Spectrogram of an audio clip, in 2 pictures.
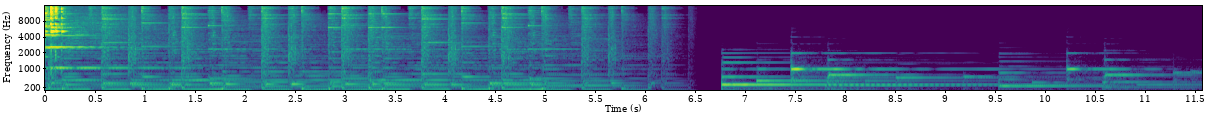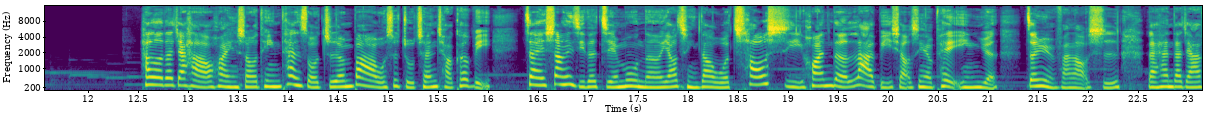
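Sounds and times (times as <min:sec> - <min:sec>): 
glasses clinking in a toast: 0:00.0 - 0:00.8
speech: 0:12.6 - 0:23.1.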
